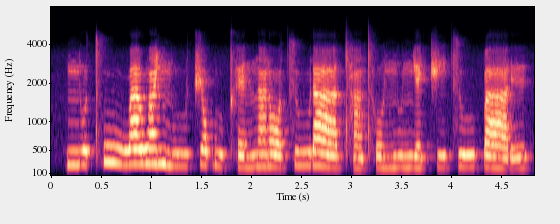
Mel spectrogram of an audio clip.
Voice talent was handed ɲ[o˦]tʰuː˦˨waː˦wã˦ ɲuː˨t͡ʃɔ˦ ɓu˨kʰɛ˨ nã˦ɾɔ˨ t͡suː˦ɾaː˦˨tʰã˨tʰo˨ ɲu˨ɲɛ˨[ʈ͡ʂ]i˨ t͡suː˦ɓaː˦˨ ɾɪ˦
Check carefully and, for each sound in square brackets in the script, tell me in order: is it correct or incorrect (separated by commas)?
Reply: incorrect, incorrect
